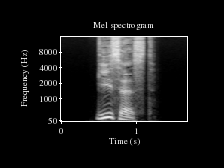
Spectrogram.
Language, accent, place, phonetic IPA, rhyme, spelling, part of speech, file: German, Germany, Berlin, [ˈɡiːsəst], -iːsəst, gießest, verb, De-gießest.ogg
- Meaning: second-person singular subjunctive I of gießen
